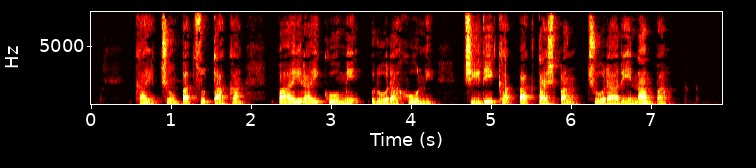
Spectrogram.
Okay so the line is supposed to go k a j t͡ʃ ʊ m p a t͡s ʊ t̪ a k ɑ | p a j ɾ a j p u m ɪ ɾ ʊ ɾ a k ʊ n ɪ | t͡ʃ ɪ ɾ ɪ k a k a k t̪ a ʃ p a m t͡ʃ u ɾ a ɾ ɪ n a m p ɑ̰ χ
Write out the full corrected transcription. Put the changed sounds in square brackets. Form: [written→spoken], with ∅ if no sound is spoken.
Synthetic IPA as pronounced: k a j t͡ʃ ʊ m p a t͡s ʊ t̪ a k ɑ | p a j ɾ a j [p→k] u m ɪ ɾ ʊ ɾ a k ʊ n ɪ | t͡ʃ ɪ ɾ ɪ k a [k→p] a k t̪ a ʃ p a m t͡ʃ [u→ʊ] ɾ a ɾ ɪ n a m p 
